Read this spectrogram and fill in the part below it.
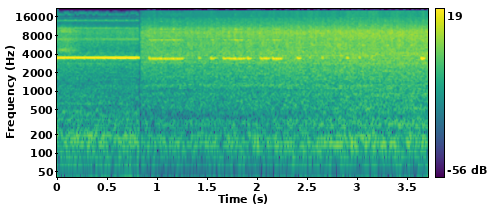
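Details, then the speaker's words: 2001 Pontiac Aztek, cold start: steady high-pitched squeal with a hiss over the idle, easing as it warms. Belt just refitted; tensioner barely moving; owner suspects the pulley under the water pump, not confirmed. Steam seen, possibly coolant burning off. "Well, it's warming up now, so it's until the squealing's somewhat going away. I noticed the tensioner isn't really moving as much."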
